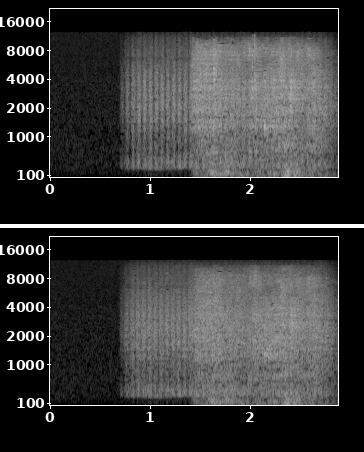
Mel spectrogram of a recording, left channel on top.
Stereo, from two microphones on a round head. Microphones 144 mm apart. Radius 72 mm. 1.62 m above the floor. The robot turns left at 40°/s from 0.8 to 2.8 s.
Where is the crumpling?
70° left, 1.3 m; by 2.8 s 15° left, 1.3 m.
